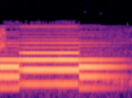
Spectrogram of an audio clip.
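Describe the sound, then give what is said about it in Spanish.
A siren sound effect plays during a football match commentary: a loud electronic wail that steps between two steady pitches, alone and fading slightly at the end. “La sirena, insisto, vale para la defensa del Huesca, ¿eh? En ocasiones.”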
